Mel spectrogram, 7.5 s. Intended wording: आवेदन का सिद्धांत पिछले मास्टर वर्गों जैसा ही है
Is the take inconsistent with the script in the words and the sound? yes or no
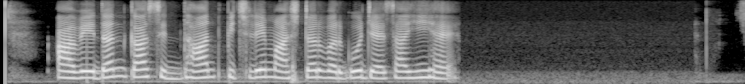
no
